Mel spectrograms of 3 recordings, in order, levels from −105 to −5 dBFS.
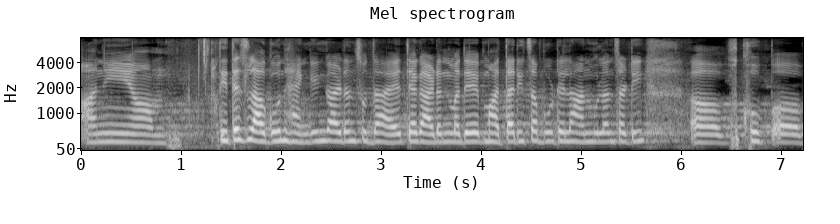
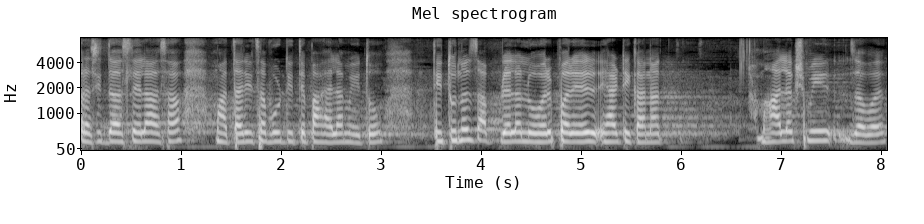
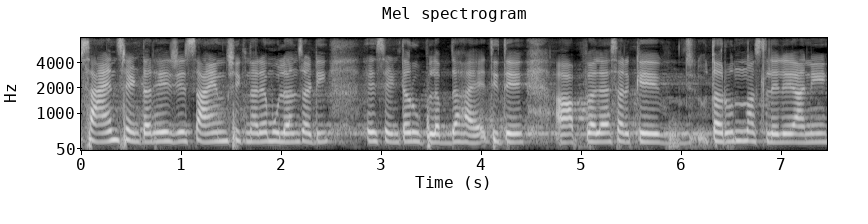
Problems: none marked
